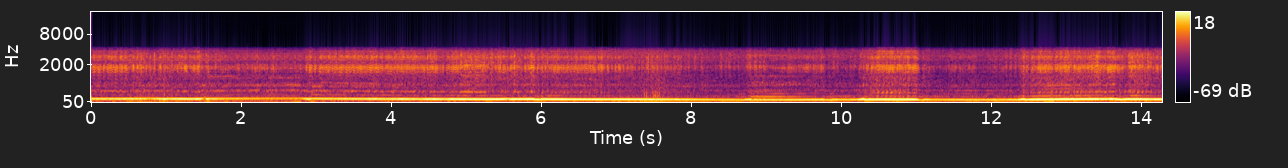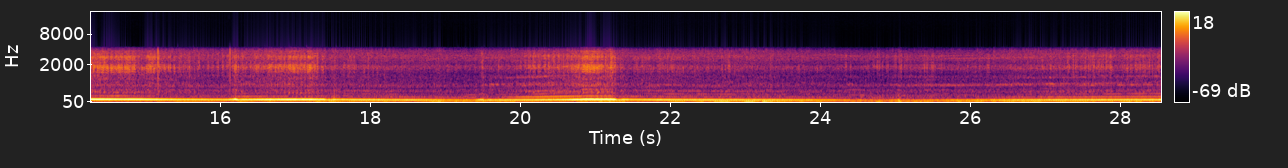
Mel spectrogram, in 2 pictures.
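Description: Sport motorcycle engine running hard at track speed, heard from the bike itself, its pitch slowly falling and rising with the throttle through the corners, with wind rush over the bike. It swells louder briefly twice, about ten and twenty-one seconds in.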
